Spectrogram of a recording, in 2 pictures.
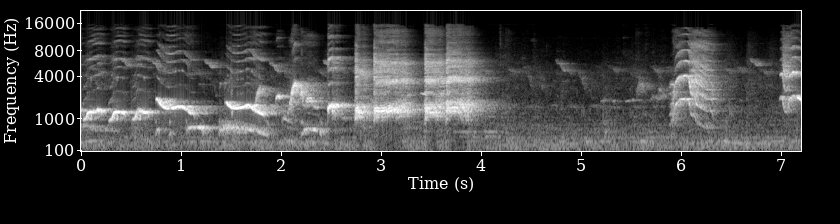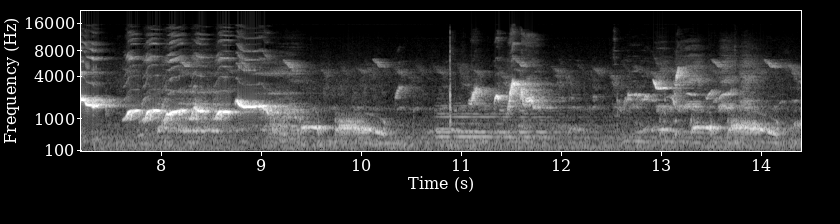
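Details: Morning calls of a Chinese francolin: repeated loud, grating phrases of several descending stepped notes, given in bursts separated by quiet gaps over about fourteen seconds, with other small birds chirping in the background.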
